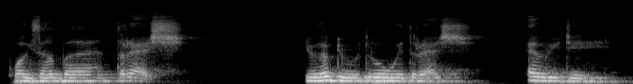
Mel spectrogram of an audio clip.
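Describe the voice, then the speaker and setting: With audible room echo, a man speaks very slowly in a fairly high pitch and a dark, mellow tone. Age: 70s. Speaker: Buddhist monk and meditation teacher. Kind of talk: meditation instruction talk.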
